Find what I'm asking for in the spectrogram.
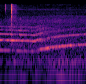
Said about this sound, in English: I apologize. There's a this is typical Chicago. There's a fire truck passing, but I'll talk through it.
